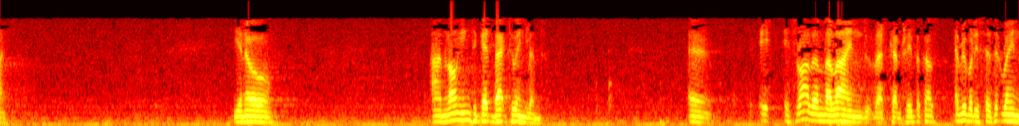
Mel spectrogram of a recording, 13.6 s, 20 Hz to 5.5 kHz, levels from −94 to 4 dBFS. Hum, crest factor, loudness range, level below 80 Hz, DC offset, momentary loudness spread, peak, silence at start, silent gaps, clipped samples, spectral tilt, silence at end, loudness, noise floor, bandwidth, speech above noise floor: none; 18 dB; 9 LU; -36 dBFS; 0.7%; 25 LU; 0 dBFS; 0 s; none; under 0.1%; -11 dB/octave; 0 s; -16 LUFS; -36 dBFS; 5.4 kHz; 21 dB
